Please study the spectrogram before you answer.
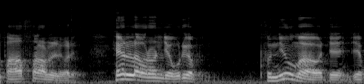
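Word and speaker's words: πνεῦμα: 헬라어로는 이제 우리가 푸뉴마 이제 보통 이제 앞에 P를 발음 안 하니까 뉴메릭, 영어에서는 P를 발음 안 합니다. 뉴메릭, 뉴, 그렇게 해요.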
